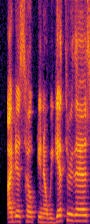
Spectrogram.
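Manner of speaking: normal talking voice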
